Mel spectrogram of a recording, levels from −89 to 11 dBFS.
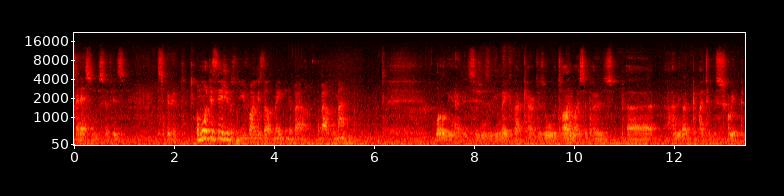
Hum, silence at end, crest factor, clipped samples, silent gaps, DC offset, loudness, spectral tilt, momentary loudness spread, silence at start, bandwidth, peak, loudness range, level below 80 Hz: none; 0 s; 22 dB; under 0.1%; none; under 0.1%; -34 LUFS; -5.5 dB/octave; 12 LU; 0 s; 16.5 kHz; -12 dBFS; 5 LU; -44 dBFS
